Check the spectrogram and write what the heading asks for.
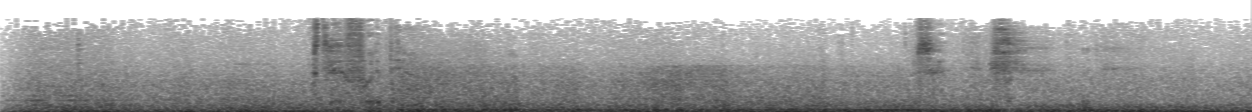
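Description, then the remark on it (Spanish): Steady, loud low rumble of a hearse driving slowly along a road with two other vehicles, heard from inside the vehicle, with a voice speaking briefly over the constant engine and road noise. “conduce el coche fúnebre”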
